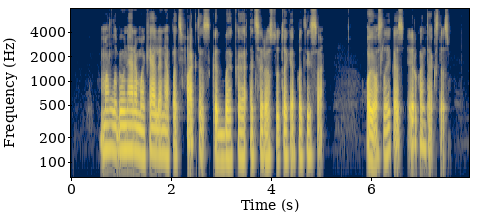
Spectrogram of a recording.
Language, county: Lithuanian, Alytus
